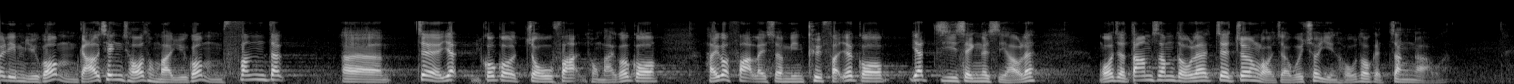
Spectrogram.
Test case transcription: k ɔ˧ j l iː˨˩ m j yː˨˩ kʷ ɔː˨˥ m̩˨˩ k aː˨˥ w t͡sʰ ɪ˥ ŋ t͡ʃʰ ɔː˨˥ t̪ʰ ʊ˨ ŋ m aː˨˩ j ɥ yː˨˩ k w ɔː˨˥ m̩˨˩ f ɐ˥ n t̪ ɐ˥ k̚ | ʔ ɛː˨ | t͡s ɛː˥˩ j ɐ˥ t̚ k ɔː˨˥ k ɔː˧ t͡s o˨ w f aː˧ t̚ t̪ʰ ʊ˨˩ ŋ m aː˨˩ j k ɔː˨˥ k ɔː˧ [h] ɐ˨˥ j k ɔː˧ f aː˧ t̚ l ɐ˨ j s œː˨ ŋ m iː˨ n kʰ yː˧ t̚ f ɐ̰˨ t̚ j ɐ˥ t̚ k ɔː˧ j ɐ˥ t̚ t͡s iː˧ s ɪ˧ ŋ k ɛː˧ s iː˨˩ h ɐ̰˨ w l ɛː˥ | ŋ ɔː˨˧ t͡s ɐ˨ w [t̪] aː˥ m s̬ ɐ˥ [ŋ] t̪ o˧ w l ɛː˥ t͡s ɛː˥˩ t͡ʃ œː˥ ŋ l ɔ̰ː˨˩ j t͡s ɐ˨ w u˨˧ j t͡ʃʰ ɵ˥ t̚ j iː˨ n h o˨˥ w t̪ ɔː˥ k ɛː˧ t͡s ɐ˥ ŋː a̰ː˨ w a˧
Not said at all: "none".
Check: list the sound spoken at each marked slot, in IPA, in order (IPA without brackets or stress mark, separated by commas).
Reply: h, t̪, m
